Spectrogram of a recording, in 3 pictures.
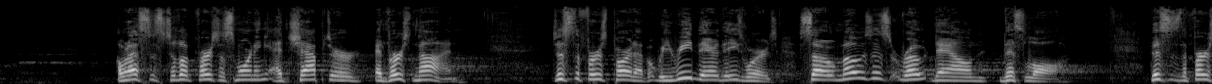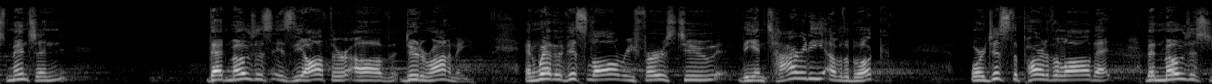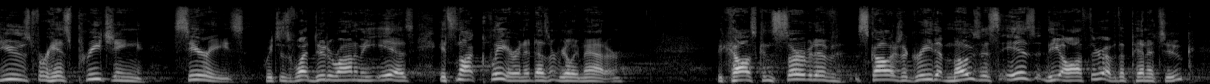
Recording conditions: large echoing room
